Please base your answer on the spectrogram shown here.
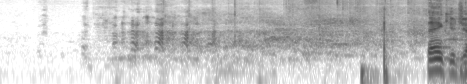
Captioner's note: laughter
